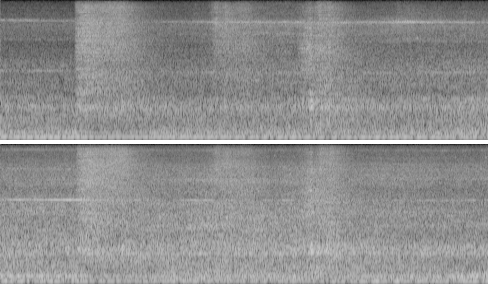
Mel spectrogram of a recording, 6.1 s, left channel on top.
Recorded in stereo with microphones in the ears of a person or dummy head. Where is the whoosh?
65° left (ahead or behind), 4 m.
